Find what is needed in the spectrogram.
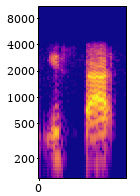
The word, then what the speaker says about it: Esbat: And from a very traditional witchcraft perspective, there's the Espat, the Espat, the Espat, however you want to pronounce it, E-S-B-A-T.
